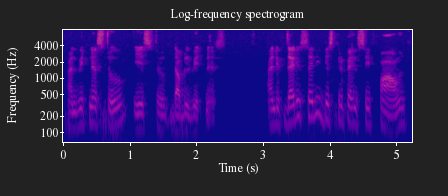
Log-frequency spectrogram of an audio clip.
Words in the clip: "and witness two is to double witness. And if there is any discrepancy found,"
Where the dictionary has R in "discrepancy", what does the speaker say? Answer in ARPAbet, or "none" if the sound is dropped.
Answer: R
